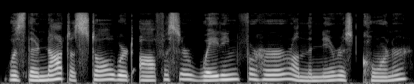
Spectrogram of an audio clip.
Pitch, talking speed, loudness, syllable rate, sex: 205 Hz, 190 wpm, -16 LUFS, 5.2 syllables/s, female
